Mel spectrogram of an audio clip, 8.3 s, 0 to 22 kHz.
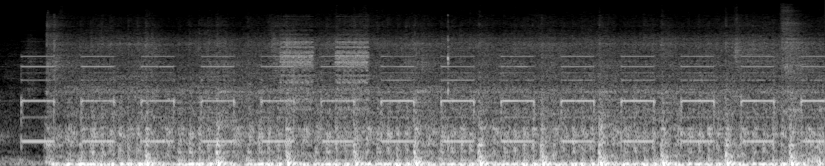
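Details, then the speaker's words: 2014 Audi SQ5 3.0 turbo diesel, very high kilometres, crank-no-start: cranks without firing, lumpy starter rhythm under scan tool beep; very low pressure in live data and uneven cadence suggesting one cylinder low on compression, relative compression test next. "As you can see, we've got very low pressure. But what's more worrying is that cranking cadence."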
